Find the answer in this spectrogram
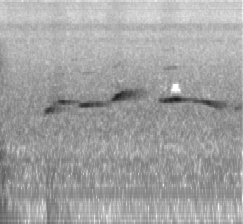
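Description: A person whistling a short tune of a few wavering notes, rising and falling in pitch, beginning about half a second in; a sharp click comes just before it.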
